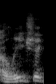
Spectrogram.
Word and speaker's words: Alicia: I remember her saying it's pronounced like Alicia Keys.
